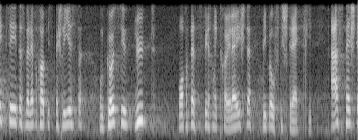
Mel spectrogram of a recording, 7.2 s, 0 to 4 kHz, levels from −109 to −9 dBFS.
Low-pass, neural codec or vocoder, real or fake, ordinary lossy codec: 3.6 kHz; codec, 16 kHz, 0.8 kbps, ZipCodec; fake; none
